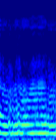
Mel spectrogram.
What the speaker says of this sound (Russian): Мухи опять где-то. Где-то летает. Я слышу.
